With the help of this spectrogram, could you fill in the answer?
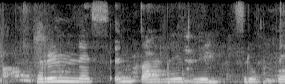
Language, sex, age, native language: Icelandic, female, 9, Icelandic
